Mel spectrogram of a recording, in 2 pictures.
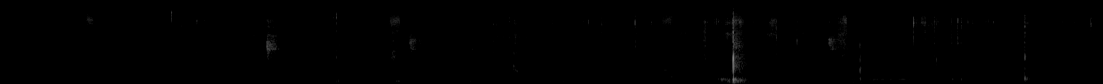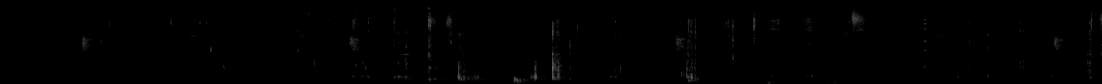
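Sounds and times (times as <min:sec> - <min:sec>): chewing flatbread: 0:01.6 - 0:22.0
bread tearing by hand: 0:06.3 - 0:10.4.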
